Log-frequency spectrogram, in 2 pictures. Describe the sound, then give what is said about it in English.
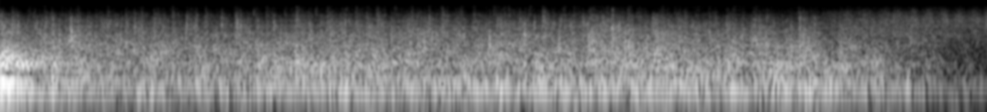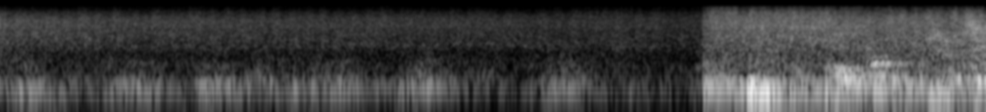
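A steady, dense roar of rain, loud at first and then easing to a softer patter before surging again near the end, likely a crowd imitating a rainstorm with their hands. “Okay, I think the storm has done enough damage.”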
